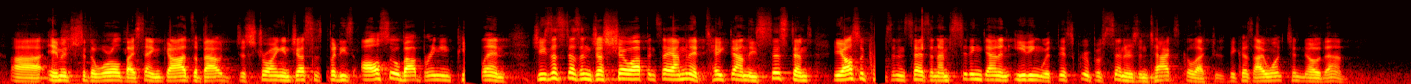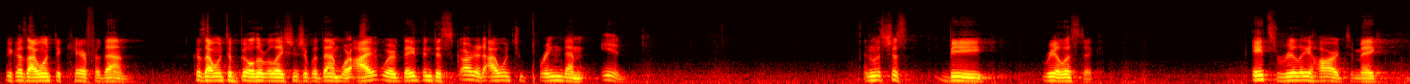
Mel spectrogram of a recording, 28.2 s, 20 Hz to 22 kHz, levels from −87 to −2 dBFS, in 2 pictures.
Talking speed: 200 wpm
